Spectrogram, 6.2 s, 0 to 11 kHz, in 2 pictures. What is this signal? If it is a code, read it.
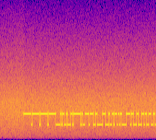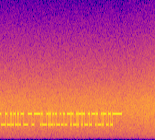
RTTY (45.45 baud, 850 Hz shift), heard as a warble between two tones, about 1650 Hz centre, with radio static. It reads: BUT JOANIE LOVED CHACHI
